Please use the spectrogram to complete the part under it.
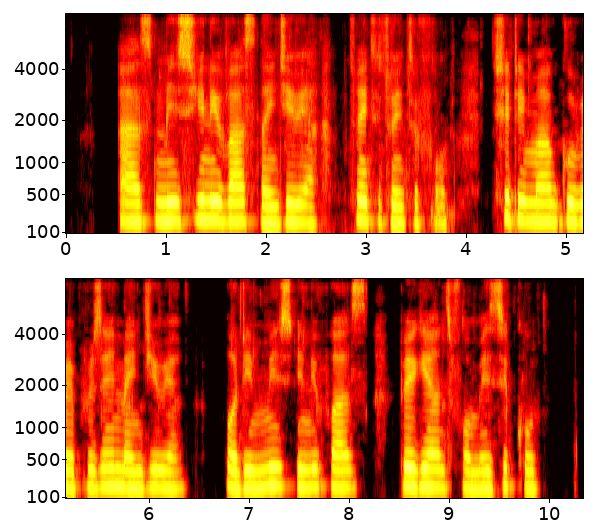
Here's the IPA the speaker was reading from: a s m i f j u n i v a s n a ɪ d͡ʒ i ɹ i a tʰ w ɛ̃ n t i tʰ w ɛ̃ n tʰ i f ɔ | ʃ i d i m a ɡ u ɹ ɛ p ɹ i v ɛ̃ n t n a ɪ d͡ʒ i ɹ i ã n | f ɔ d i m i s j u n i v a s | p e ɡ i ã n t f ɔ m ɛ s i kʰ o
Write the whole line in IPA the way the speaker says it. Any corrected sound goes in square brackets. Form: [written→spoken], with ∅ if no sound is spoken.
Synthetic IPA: a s m i [f→s] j u n i v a s n a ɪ d͡ʒ i ɹ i a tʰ w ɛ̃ n t i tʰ w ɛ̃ n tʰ i f ɔ | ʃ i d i m a ɡ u ɹ ɛ p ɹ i [v→z] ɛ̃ n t n a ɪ d͡ʒ i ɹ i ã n | f ɔ d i m i s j u n i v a s | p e ɡ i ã n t f ɔ m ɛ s i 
